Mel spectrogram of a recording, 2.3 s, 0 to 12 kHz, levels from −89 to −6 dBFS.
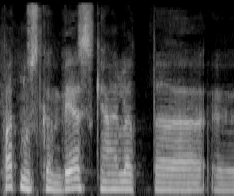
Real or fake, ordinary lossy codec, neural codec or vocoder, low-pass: fake; AAC, 32 kbps; vocoder, 44.1 kHz, 128 mel bands, Pupu-Vocoder; 10.8 kHz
